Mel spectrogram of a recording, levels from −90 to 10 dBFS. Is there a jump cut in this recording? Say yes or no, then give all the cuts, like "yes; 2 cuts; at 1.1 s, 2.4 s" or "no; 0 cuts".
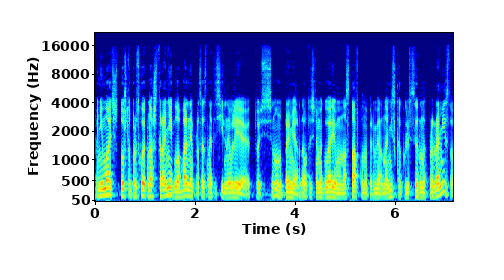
no; 0 cuts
